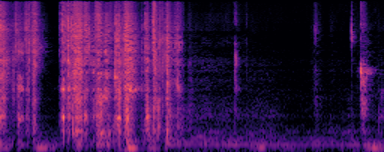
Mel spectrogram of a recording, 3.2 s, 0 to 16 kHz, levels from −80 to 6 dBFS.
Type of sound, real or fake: fake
